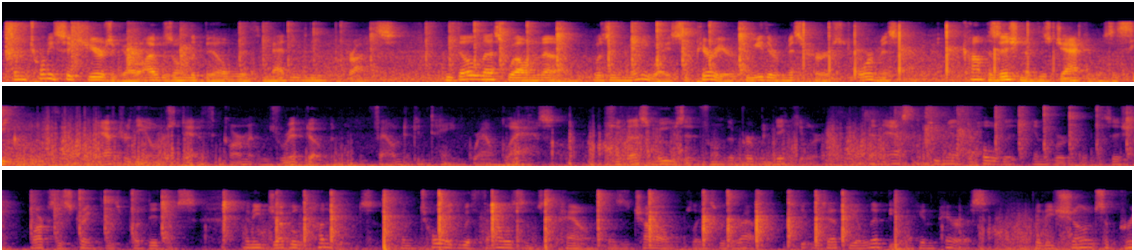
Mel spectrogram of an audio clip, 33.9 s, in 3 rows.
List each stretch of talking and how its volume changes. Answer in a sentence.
You can hear the talking from 0.0 to 33.9 s, getting quieter.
